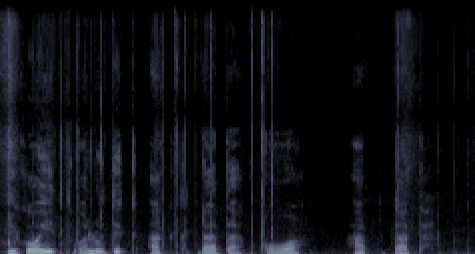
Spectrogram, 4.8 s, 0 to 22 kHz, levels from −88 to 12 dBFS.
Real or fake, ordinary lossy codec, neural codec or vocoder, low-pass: fake; none; vocoder, 44.1 kHz, 128 mel bands every 512 samples, BigVGAN v2; none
